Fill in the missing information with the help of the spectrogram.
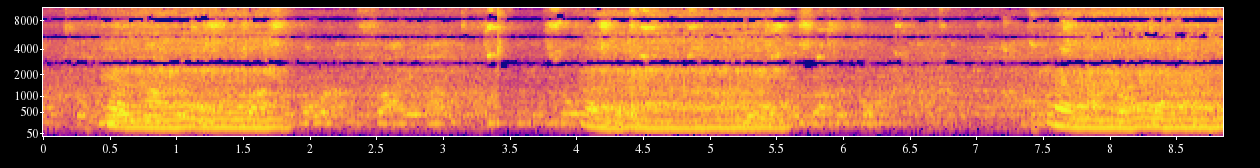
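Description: Long, low, buzzing snores on each breath, roughly three in nine seconds, with quieter breaths between; ordinary snoring in sleep.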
